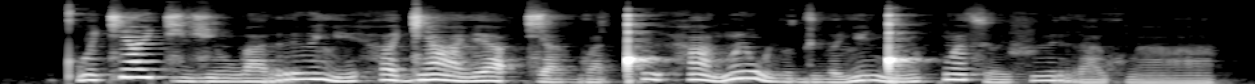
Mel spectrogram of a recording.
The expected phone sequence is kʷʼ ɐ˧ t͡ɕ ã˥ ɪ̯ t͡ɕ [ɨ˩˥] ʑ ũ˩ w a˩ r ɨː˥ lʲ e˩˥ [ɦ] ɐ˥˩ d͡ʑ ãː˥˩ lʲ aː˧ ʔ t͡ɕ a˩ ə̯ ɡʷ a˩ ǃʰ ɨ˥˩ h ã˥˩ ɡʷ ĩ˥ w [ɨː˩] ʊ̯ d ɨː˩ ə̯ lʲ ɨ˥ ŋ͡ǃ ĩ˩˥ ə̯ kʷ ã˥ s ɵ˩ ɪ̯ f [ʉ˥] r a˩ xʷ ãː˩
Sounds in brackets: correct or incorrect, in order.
incorrect, incorrect, incorrect, correct

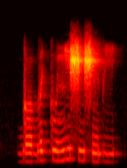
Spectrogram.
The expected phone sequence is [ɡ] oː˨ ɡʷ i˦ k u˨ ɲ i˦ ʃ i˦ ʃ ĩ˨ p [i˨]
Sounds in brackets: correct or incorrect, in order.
correct, correct

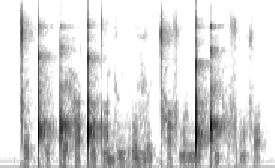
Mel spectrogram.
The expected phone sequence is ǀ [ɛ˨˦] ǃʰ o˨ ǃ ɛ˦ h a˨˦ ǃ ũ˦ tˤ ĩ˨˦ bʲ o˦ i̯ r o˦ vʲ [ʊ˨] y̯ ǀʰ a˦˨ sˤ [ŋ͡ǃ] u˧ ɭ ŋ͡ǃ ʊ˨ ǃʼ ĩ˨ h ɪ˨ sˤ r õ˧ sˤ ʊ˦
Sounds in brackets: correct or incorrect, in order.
correct, incorrect, incorrect

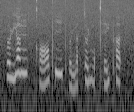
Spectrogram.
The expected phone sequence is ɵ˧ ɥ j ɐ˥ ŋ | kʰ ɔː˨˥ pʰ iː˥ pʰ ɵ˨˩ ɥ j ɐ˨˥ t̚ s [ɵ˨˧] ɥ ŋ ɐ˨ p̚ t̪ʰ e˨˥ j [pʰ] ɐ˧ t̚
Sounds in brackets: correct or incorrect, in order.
correct, correct

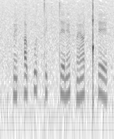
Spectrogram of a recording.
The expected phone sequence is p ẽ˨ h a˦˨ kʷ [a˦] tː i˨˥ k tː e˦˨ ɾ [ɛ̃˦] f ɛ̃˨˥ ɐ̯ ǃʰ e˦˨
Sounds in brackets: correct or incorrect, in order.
correct, incorrect

